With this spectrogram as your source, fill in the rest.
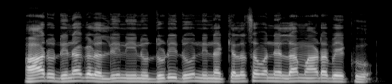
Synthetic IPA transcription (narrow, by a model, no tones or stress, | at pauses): aːɾud̪inɐɡɐɭɐlːiniːnud̪uɽid̪uninːɐkɛlɐsɐʋɐnːɛlːɐmaːɽɐbe̞ːku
